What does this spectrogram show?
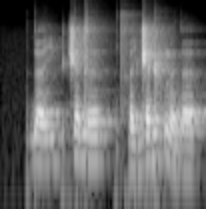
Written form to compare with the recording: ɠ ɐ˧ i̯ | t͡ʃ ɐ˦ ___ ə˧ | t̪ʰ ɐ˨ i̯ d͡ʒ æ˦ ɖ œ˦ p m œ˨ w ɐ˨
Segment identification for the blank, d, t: d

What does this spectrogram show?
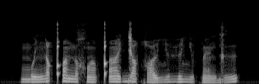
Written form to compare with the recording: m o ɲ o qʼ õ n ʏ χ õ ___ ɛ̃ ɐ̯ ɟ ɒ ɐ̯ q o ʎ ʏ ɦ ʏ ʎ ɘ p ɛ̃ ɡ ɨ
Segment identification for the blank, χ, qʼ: qʼ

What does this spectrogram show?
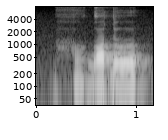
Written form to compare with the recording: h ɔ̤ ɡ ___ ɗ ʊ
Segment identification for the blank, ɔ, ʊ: ɔ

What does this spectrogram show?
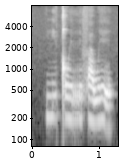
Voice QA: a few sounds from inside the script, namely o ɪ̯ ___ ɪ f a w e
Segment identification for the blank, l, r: r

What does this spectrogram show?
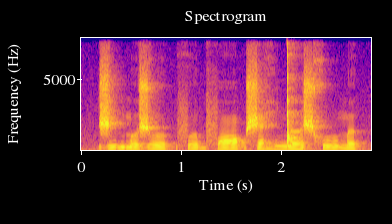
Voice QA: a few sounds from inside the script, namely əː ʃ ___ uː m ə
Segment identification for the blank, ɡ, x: x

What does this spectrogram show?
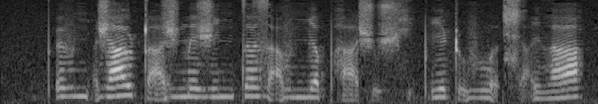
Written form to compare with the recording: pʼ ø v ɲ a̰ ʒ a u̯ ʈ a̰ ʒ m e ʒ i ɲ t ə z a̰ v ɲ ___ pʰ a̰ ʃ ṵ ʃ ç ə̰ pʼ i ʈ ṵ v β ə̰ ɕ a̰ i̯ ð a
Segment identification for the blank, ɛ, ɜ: ɜ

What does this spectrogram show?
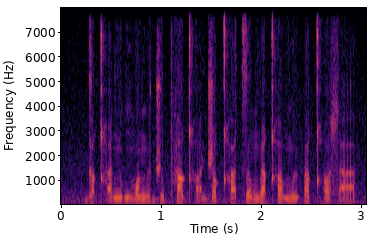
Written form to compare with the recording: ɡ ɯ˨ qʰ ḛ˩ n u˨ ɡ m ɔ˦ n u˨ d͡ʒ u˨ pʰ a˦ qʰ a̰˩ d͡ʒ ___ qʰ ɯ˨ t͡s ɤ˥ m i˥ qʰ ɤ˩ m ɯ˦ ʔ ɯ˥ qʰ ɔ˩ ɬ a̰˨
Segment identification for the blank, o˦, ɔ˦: o˦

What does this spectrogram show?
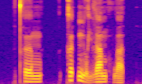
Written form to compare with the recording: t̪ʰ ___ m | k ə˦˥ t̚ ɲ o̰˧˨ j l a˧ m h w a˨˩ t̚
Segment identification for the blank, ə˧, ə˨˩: ə˧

